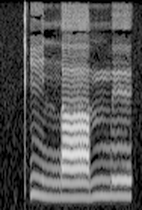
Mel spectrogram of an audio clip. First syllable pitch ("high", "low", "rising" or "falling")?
falling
